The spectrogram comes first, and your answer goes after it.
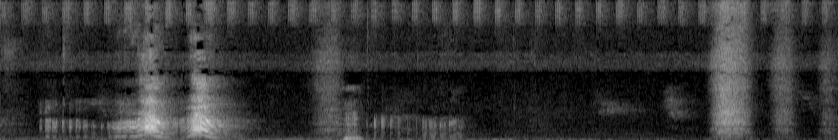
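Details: Border Terrier puppies, five weeks old, on a hot day: two quick high yaps in close succession, a short growly squeak, then quiet before one final noisy burst, over a faint background hum.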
